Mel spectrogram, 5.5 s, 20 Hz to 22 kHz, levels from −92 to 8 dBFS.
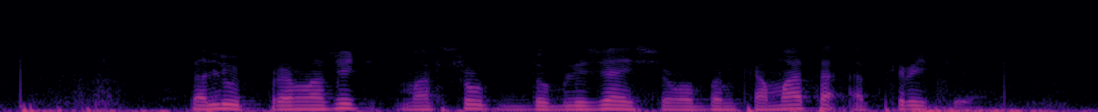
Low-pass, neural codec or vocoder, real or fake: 7.2 kHz; none; real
